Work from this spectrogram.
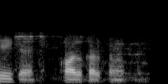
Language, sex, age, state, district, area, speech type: Marathi, male, 18-30, Maharashtra, Yavatmal, rural, conversation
